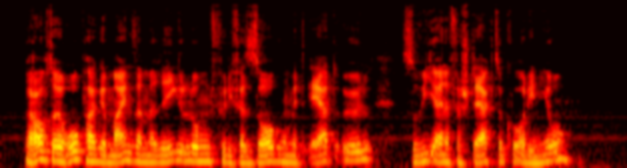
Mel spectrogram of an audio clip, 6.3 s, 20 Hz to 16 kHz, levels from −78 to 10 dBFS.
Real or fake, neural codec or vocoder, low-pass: fake; vocoder, 48 kHz, 128 mel bands, Vocos; 14.4 kHz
